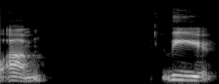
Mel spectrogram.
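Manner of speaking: ordinary talk, nothing marked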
